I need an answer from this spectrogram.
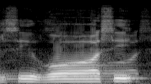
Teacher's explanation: ایک الف تک کھینچ کے پڑھیں گے، سین زیر سی غاسی، سین کے آواز باریک پڑھیں گے، سیٹی کی طرح تیز آواز نکلے گی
